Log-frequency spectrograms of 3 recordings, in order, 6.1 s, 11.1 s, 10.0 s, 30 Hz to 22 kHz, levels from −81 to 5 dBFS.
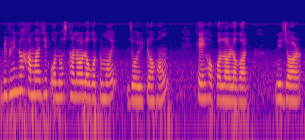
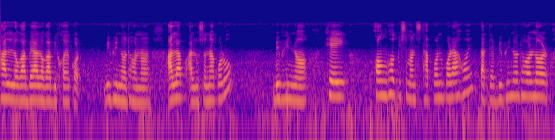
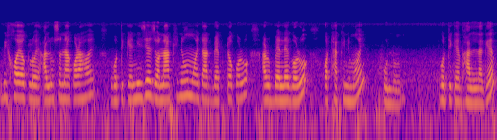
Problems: none marked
